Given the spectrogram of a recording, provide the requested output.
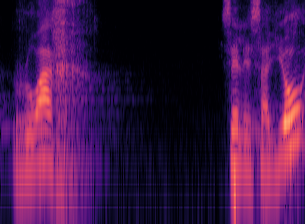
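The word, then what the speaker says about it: רוח: Y exhaló Isaac el roach, así como suena. Se pronuncia la ch en hebreo como J. Roaj, se le haó y se traduce espíritu.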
